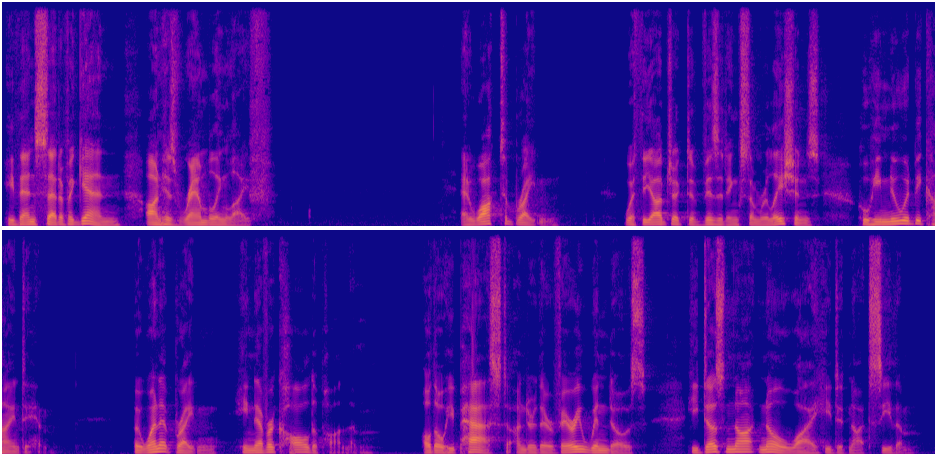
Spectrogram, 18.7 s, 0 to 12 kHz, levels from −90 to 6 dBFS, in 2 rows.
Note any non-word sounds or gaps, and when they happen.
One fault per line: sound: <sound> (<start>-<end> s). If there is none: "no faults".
no faults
